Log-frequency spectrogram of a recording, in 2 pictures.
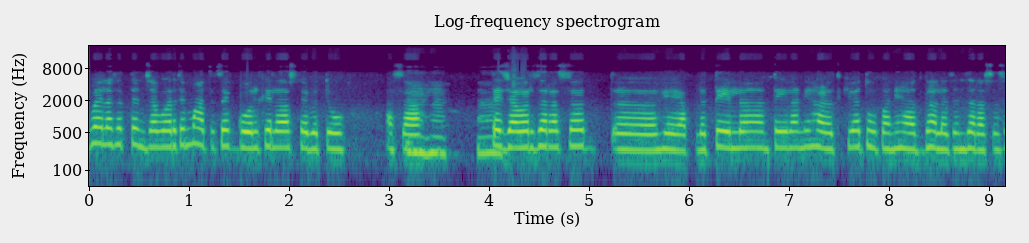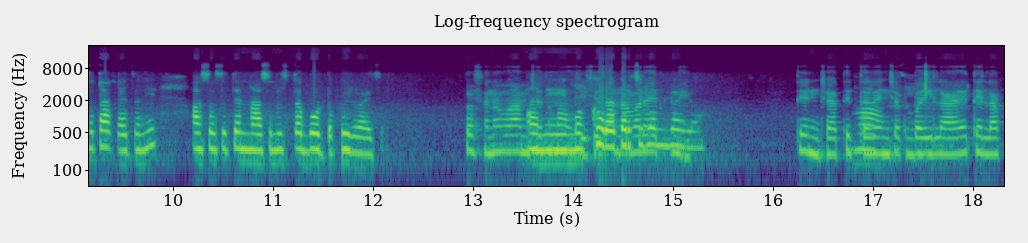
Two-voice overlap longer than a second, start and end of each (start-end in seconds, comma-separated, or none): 13.6-15.2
